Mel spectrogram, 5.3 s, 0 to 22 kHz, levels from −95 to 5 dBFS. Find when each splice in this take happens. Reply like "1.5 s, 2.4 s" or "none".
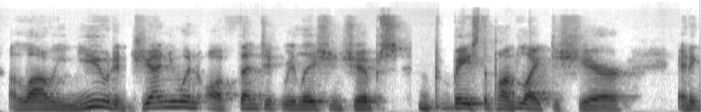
0.9 s, 3.1 s, 3.9 s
